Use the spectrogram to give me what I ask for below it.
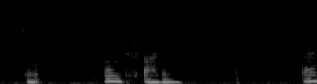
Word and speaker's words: Volkswagen: So Volkswagen, I think I said it right in German. Volkswagen. That's how. Instead of a V, it's with an F at the very beginning. So Volkswagen.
